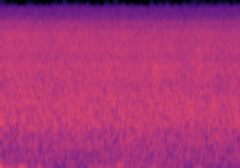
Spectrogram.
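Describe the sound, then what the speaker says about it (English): A waterfall pours inside a cave, a steady, dense broadband rush of falling water with no pauses, loud and close. "here's another sweet waterfall"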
